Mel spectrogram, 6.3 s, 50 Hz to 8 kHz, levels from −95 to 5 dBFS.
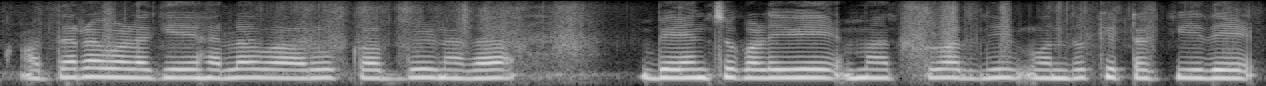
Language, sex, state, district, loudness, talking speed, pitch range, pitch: Kannada, female, Karnataka, Bidar, -14 LUFS, 95 wpm, 250-260 Hz, 255 Hz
